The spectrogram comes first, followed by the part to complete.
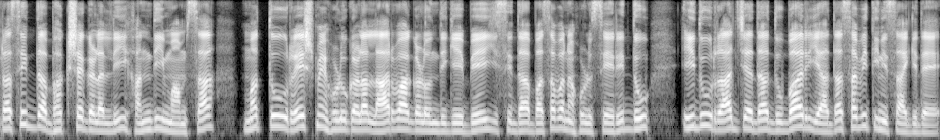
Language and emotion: Kannada, neutral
